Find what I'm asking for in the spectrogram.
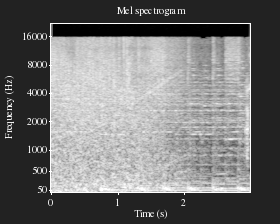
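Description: A loud, sustained magical blast from a spell attack in the Final Fantasy 9 game, a dense rumbling burst that fills the whole clip without any voices.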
